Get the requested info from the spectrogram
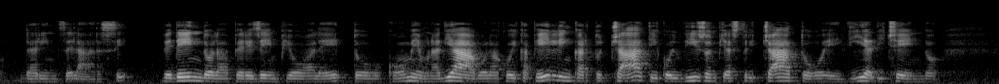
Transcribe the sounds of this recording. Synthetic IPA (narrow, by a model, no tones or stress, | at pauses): d̪aɾind̪zelarsi | ved̪ɛnd̪olapeɾezɛmpjoalɛt̪ːokoːmeunad̪jaːvolakoikapɛlːiːŋkart̪ot͡ʃːaːt̪ikolviːzoimpjast̪ɾit͡ʃːaːt̪oevːiːad̪it͡ʃɛnd̪o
